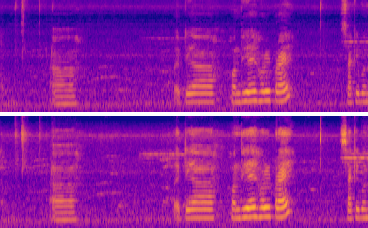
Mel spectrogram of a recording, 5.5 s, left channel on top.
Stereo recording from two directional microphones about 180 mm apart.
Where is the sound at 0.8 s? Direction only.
35° right (ahead or behind).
